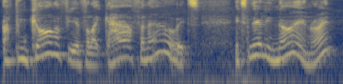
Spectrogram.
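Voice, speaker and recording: A man's voice: high-pitched, very animated, brisk, fairly bright tone, full character voice. A man in an audio drama playing an easygoing, amused housemate who talks in a casual, hesitant way. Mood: amused, bemused. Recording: clear background ambience noise.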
